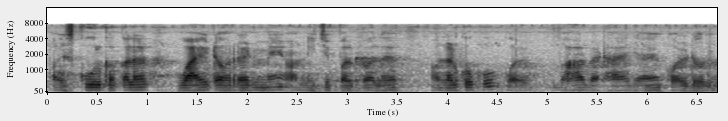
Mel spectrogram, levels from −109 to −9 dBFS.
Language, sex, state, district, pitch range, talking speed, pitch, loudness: Hindi, male, Uttar Pradesh, Lucknow, 105-115 Hz, 195 wpm, 110 Hz, -22 LUFS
